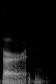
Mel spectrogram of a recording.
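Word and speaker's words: Byrne: The last name is pronounced exactly like the word burn. Rhymes with turn and fern.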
